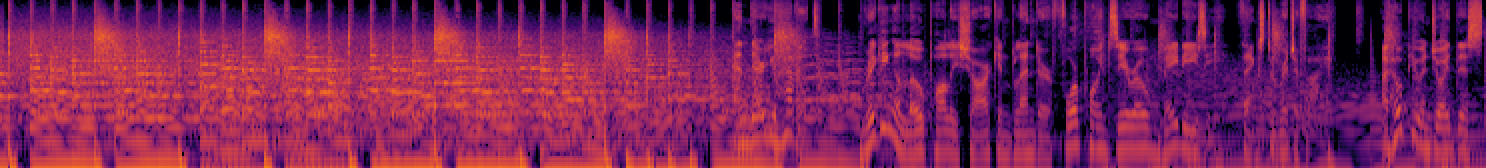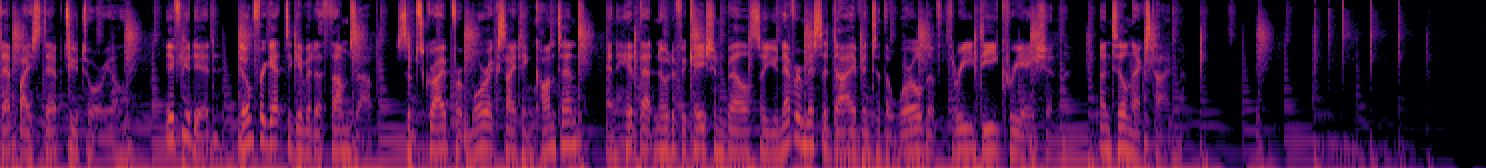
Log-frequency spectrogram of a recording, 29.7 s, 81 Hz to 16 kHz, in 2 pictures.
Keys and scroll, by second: 0.2 j, 1.6 Tab.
